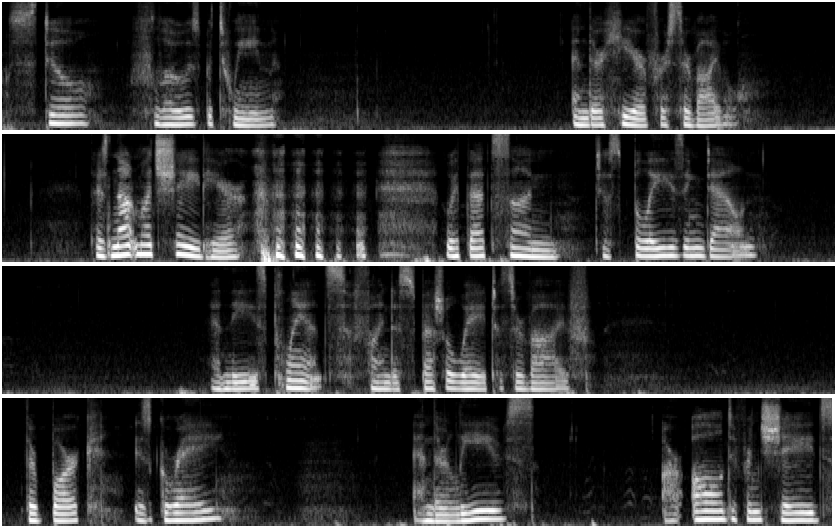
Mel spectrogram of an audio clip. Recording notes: LIVE from Las Vegas Red Rock Canyon. In Red Rock Canyon in the Spring Mountain in Las Vegas, Nevada, USA. This is a special on location Walk and Talk during our Mindfulness Summer Tour 2022.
